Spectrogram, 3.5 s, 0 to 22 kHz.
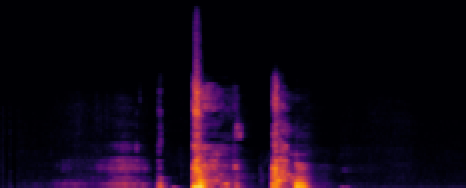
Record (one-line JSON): {"cough_length": "3.5 s", "cough_amplitude": 32768, "cough_signal_mean_std_ratio": 0.23, "survey_phase": "beta (2021-08-13 to 2022-03-07)", "age": "45-64", "gender": "Male", "wearing_mask": "No", "symptom_cough_any": true, "symptom_runny_or_blocked_nose": true, "symptom_sore_throat": true, "symptom_headache": true, "symptom_onset": "3 days", "smoker_status": "Never smoked", "respiratory_condition_asthma": false, "respiratory_condition_other": false, "recruitment_source": "Test and Trace", "submission_delay": "1 day", "covid_test_result": "Positive", "covid_test_method": "ePCR"}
